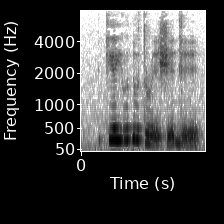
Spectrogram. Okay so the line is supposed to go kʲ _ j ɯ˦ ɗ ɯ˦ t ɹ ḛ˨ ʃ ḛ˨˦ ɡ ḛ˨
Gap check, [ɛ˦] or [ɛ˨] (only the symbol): ɛ˦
